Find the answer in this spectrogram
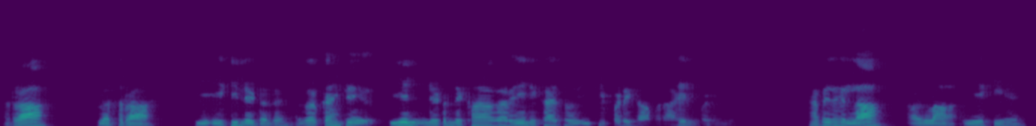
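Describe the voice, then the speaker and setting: A man teaching children to read, sounding out each word slowly and repeating it, then adding quick explanations in between. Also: on the high side, steady tone. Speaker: language teacher. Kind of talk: slow word-by-word reading lesson. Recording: tinny phone-like audio.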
